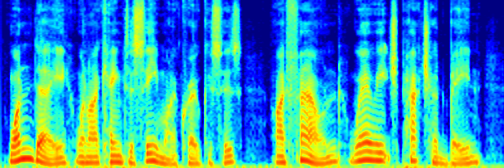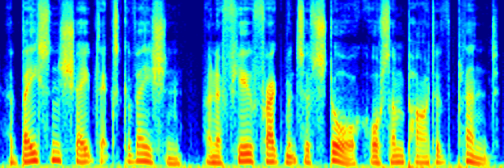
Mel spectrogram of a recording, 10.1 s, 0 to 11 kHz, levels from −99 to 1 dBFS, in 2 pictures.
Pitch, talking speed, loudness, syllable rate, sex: 125 Hz, 190 wpm, -21 LUFS, 4.7 syllables/s, male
